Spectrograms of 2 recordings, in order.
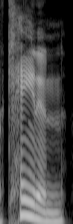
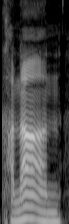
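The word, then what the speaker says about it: Canaan: Feud with the canites or Canan as some people pronounce it Kanan in the original so basically what happens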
